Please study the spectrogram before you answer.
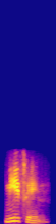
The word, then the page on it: methane: Indian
